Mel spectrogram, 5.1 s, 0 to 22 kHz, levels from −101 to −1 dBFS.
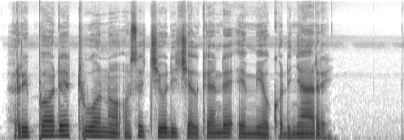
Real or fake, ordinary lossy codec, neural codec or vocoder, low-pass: real; none; none; none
